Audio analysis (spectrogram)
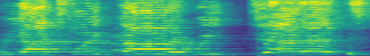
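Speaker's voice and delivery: shouting with excitement. Reacting to finally getting a longed-for gift: excited shouting. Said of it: "I can't stop shouting about it!".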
